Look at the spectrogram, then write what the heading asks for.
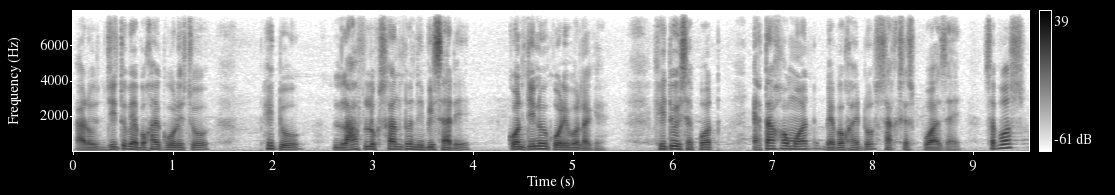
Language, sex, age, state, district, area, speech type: Assamese, male, 18-30, Assam, Kamrup Metropolitan, rural, spontaneous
